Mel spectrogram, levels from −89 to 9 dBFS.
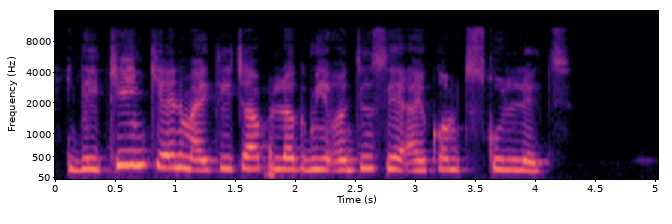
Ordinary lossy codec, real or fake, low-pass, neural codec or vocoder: none; fake; 10.8 kHz; codec, 24 kHz, 3 kbps, HILCodec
